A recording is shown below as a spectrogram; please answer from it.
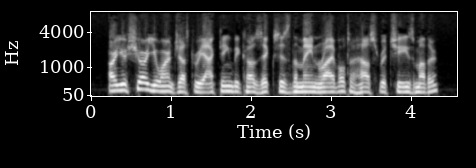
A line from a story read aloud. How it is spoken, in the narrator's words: asked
